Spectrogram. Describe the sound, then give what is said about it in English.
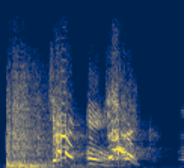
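A single loud gunshot blast with a harsh, noisy burst, a shot that wounds a man in the shoulder, followed at once by strained vocal cries rising and falling in pitch. “Worthy marksmanship, Watson.”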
